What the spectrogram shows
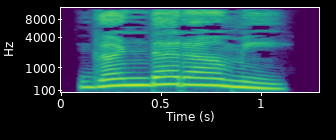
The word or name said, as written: ಗಂಡರಾಮಿ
